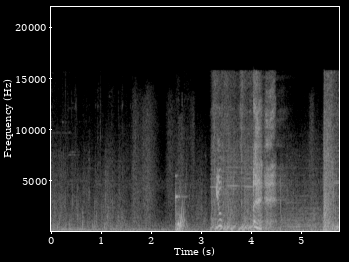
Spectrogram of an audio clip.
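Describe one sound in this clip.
Footsteps patter quickly across stone.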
